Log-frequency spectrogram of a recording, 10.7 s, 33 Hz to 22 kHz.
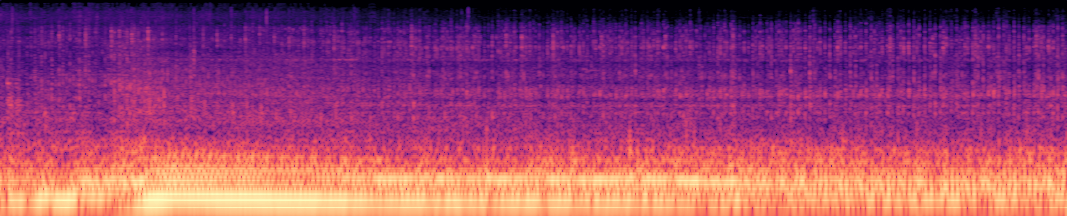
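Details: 1975 Ford F-100 V8, abandoned for 17 years, on its first start attempt: it catches with a quick rev, then settles into a steady, even low V8 burble with no misses or knocks. Normal idle.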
